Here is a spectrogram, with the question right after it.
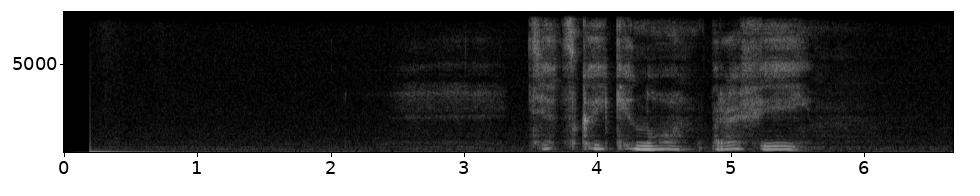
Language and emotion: Russian, sad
